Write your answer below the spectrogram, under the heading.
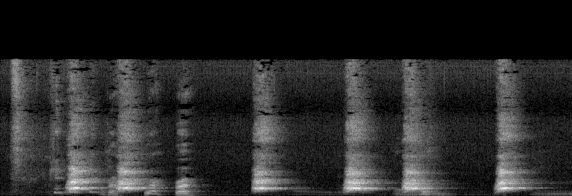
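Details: Sasquatch the Bernedoodle puppy lets out about six short, high barks, roughly one every half to one second, with a faint soft whine near the end.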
